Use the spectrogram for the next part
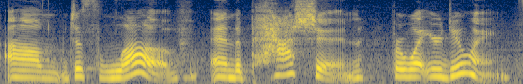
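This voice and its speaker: A woman's voice: mid-range voice, very animated, slow, fairly bright tone. A woman in her thirties anchoring a TV news segment, upbeat and encouraging, on a lapel mic in the studio.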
